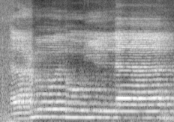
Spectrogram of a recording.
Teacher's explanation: Ada suara gunna di ain. Yang keluar dari hidung.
